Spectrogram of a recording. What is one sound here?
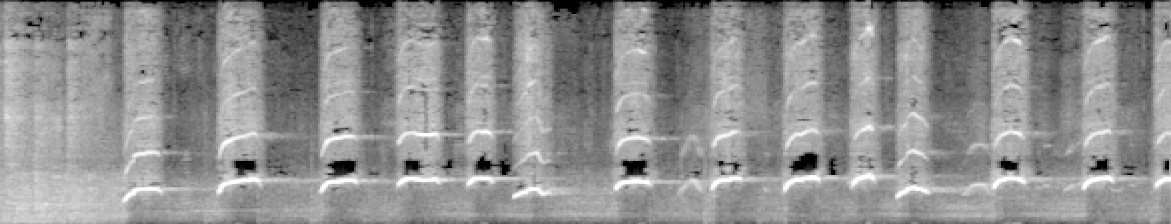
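A young man blows into his cupped hands, making short, high, hooting whistles again and again.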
